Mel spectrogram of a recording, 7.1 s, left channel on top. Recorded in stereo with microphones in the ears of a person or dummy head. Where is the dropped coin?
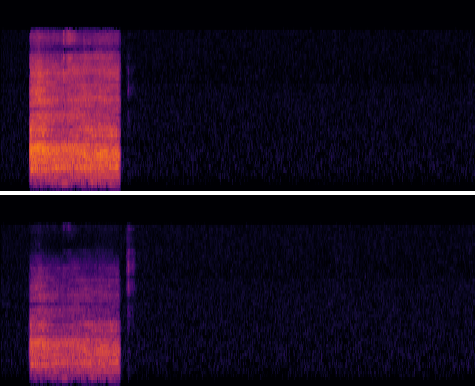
55° right (ahead or behind).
